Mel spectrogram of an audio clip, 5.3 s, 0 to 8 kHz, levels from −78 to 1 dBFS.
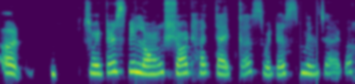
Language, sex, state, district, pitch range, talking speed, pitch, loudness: Hindi, female, Chhattisgarh, Bastar, 250-295 Hz, 125 wpm, 275 Hz, -16 LUFS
